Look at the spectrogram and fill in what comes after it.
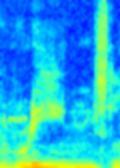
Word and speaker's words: rhyne: If you look from the air, it would just be glittering sort of stripes of ditches and what they're called reens locally. It's spelled R-H-Y-N-E.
